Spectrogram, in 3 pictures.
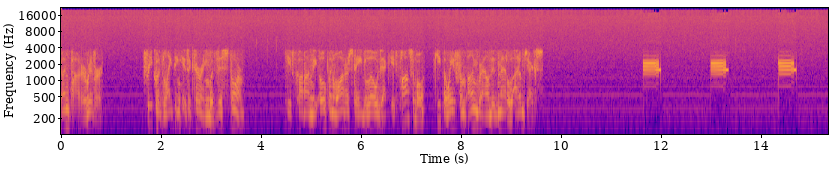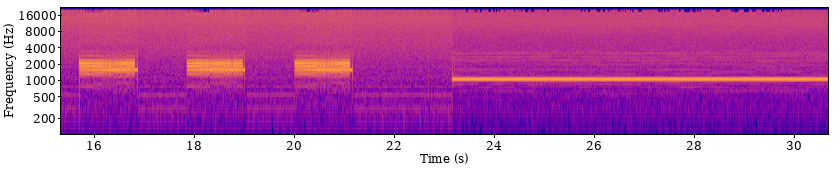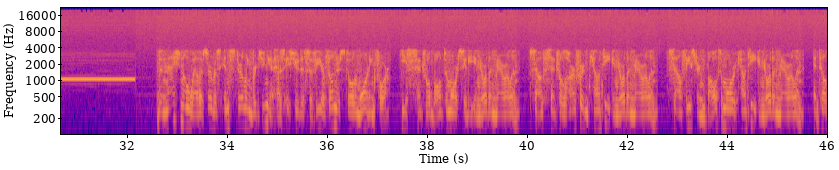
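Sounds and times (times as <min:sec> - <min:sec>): data tone bursts: 0:11.6 - 0:12.0, 0:15.7 - 0:16.9, 0:17.9 - 0:19.0, 0:20.0 - 0:21.2
steady warning alarm tone: 0:11.6 - 0:12.0, 0:13.0 - 0:13.4, 0:14.4 - 0:14.8, 0:15.7 - 0:16.9, 0:17.9 - 0:19.0, 0:20.0 - 0:21.2, 0:23.2 - 0:32.2.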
